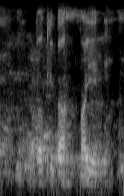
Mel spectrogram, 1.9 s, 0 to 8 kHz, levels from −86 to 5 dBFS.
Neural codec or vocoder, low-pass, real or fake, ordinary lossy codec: vocoder, 24 kHz, 100 mel bands, Vocos; 7.2 kHz; fake; Opus, 24 kbps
